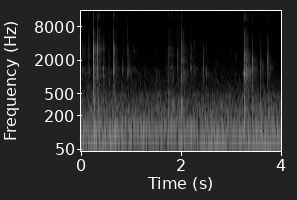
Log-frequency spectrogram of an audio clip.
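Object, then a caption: Thin folio keyboard with fabric-covered keys. Fingertips type and tap on a thin tablet folio keyboard with fabric-covered keys. The result is a steady run of soft, muted key clicks with a few sharper taps standing out, all very short with almost no ring. A low, constant hum sits underneath.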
